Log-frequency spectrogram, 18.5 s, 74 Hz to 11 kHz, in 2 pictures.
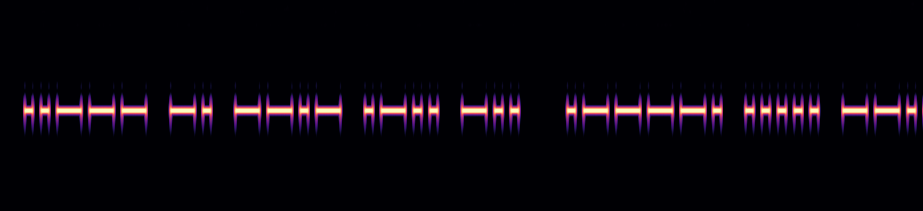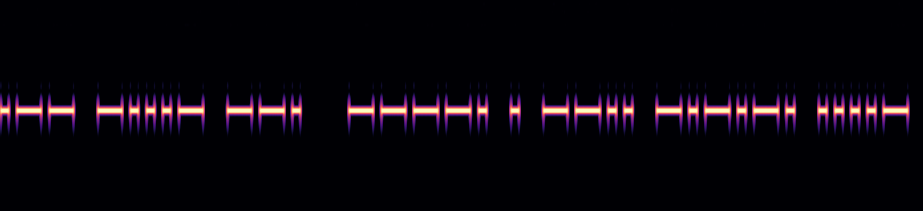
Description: Morse code, heard as a keyed tone, about 15 wpm, 800 Hz. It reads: 2NQLD '5,<BT>G 9EZ;4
